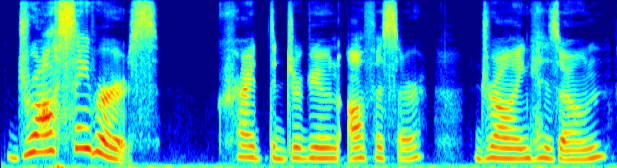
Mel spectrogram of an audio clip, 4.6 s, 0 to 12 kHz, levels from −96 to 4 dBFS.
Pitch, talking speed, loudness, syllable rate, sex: 230 Hz, 115 wpm, -18 LUFS, 3.9 syllables/s, female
